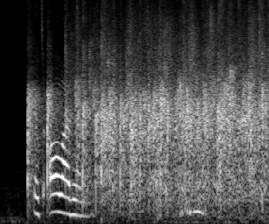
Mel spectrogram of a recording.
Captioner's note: audience applauding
